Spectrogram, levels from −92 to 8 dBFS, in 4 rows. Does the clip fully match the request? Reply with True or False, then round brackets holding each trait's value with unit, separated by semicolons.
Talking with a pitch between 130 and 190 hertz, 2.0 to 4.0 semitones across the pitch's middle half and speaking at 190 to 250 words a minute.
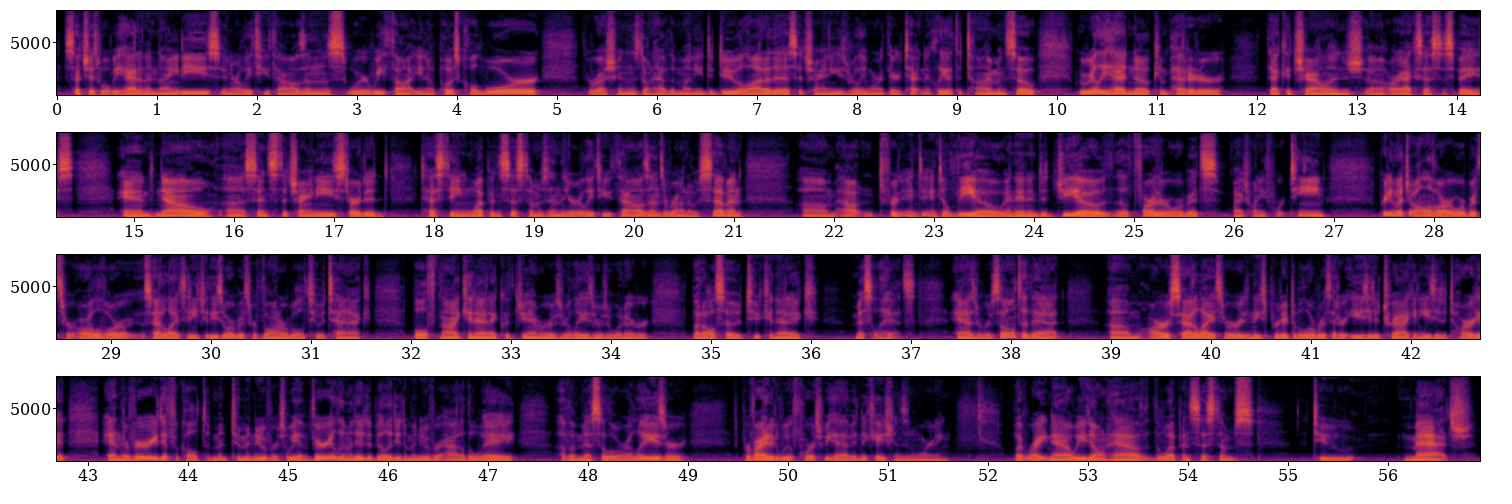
False (120 Hz; 2.4 semitones; 195 wpm)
